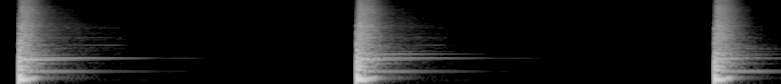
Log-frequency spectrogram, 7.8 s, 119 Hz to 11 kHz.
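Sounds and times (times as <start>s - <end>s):
snare drum recorded with Neumann TLM103 cardioid microphone: 0.2s - 0.6s, 7.2s - 7.5s.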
